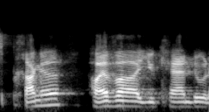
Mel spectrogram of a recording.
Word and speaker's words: Prange: But the correct German pronunciation is Prange.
